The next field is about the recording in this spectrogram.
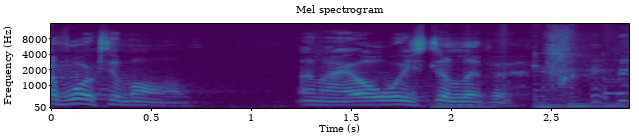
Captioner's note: all chuckling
